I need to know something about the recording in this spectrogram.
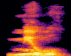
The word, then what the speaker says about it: mu: a Greek symbol so this Greek symbol we need to pronounce it as Mu and here it stands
